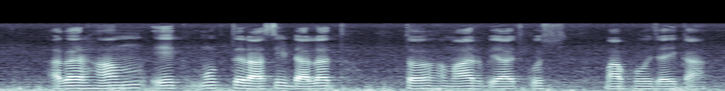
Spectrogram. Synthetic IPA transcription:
ə̰ɡəɾɦəmeːkmʊkt̪ɾaːsiɖaːlət̪ː | oɦɐmaːɾbjaːd͡ʒkʊt͡ʃʰ | maːpʰɦod͡ʒaːeːɡaː

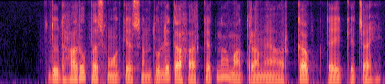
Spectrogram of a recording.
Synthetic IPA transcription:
d̪ud̪ʱaːɾupɐswõkesɐ̃nt̪ʊlɪt̪ahɐɾkɪt̪namaːt̪ɾamẽaːɾkɐp̚d̪ɐiket͡ʃaːɦi

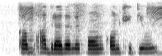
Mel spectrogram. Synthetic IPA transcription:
kɐma̰ːd̪ɾaːd̪amẽkɔːnkɔːnkʰeːt̪iɦoːiː

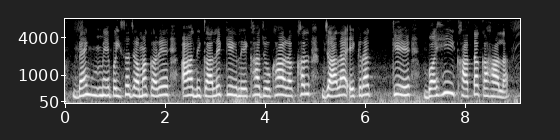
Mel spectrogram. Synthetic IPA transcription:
bɛ̃ːŋkmẽpəɪsad͡ʒəmakəɾeanɪkaːlekeleːkʰad͡ʒoːkʰaɾəkʰəld͡ʒaːlaʔeːkɾa | kebəɦĩkʰaːt̪akəɦaːla

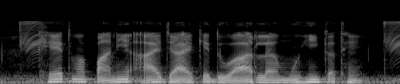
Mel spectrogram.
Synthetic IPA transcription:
kʰeːt̪mẽpaːnia̰ːed͡ʒaːeked̪uaːɾləmʊɦĩkət̪ʰẽː

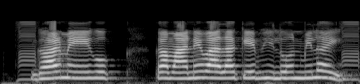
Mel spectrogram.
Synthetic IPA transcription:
ɡʱəɾmẽeɡo | kəmaːneʋaːlakebʱiloːnmɪləi

